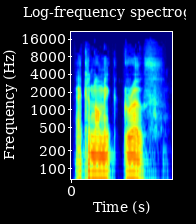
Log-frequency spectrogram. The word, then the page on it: economic growth: British English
